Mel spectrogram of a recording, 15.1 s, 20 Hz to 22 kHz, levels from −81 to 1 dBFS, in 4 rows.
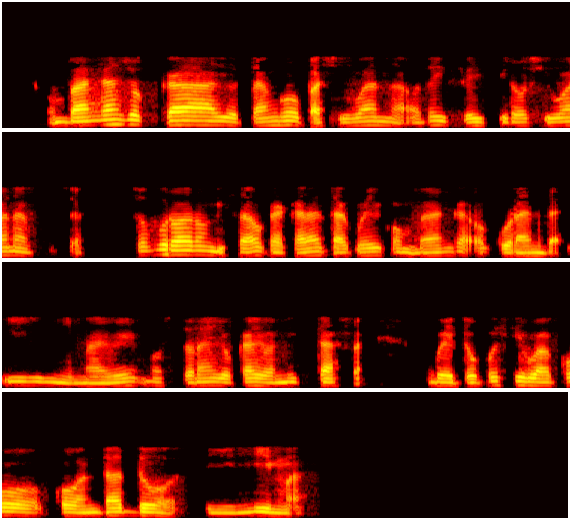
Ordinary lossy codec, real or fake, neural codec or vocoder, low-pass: AAC, 24 kbps; fake; codec, 16 kHz, 6 kbps, DAC; 3.6 kHz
